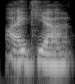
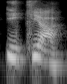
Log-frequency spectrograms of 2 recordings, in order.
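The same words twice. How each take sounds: First: "ikea" begun with a long I, like eye; eye-KEE-ah pronunciation. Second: "ikea" begun with an ee sound; ee-KEE-ah pronunciation. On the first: Speaker offering the other pronunciation, "ikea" said eye-KEE-ah. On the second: Speaker naming a real-life example, "ikea" said ee-KEE-ah. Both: Shown as a demonstration. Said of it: "some pronounce it that way".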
